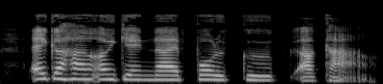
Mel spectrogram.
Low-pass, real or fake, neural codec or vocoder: 10.8 kHz; real; none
